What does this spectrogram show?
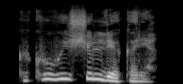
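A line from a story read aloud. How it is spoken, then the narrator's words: Hoarse rasp. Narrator (Russian): прохрипел он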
